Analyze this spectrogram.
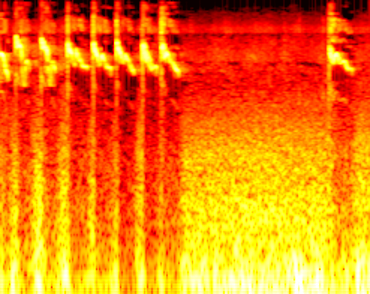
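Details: Oriental white-eye song used to lure other white-eyes; a rapid series of high, thin, descending chirps repeated about four times a second for two seconds, then a pause and one more chirp, over a low rumble.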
